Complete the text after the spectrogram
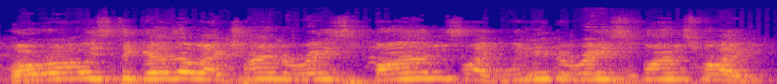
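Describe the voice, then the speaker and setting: Man with a very high voice doing stand-up from a far mic in a noisy club, rambling bits with shouted punchlines. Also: fairly even intonation, brisk, crowd noise. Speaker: stand-up comedian. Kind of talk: stand-up set. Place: comedy club stage. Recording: echoey club, far mic, audience laughter.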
